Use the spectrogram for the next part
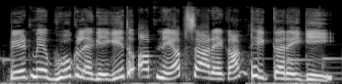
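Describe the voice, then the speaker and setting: A woman's voice: high-pitched, expressive, moderate pace. A woman voicing a cruel, scolding aunt in a cartoon, harsh and insulting. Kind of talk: cartoon voice acting. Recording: faint music behind.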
